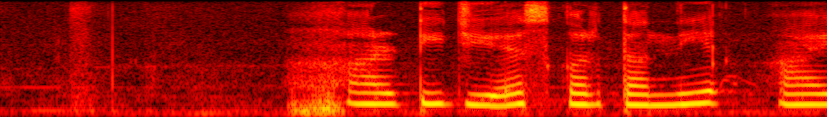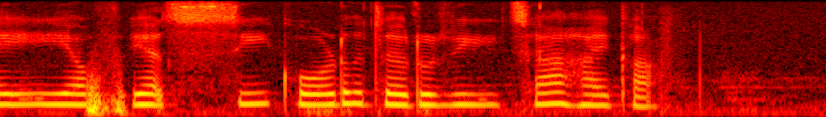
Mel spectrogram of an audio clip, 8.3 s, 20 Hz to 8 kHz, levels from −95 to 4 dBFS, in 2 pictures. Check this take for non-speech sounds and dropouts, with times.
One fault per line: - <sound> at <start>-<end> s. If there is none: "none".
none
